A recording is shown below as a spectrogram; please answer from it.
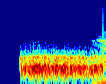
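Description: Logo intro sound effect: a dense, low rumbling whoosh that starts about half a second in and holds steady, swelling into a deep low hit near the end.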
